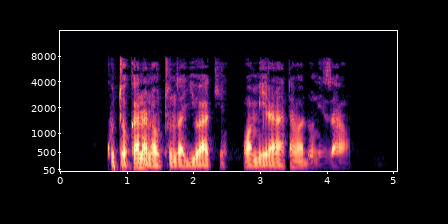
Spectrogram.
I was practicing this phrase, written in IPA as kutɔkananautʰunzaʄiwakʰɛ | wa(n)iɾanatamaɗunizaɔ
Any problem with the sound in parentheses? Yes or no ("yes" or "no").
yes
